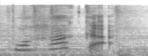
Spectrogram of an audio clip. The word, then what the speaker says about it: Oaxaca: Spaniard conquered the region the word was transliterated to a more common Spanish pronunciation known as Waka let's visit one of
